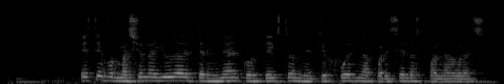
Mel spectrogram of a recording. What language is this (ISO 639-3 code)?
spa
